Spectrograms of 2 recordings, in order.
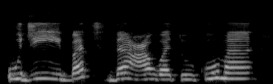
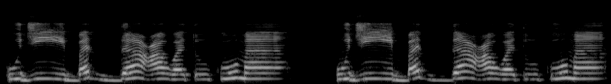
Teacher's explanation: we will completely merge letter ta into letter dal. We will do idgham kamil.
